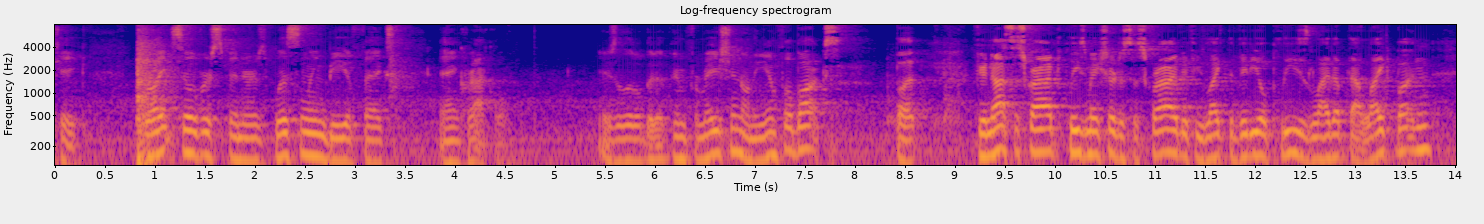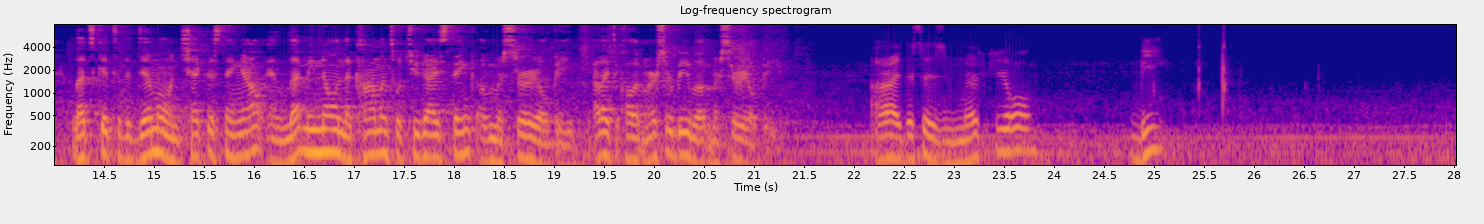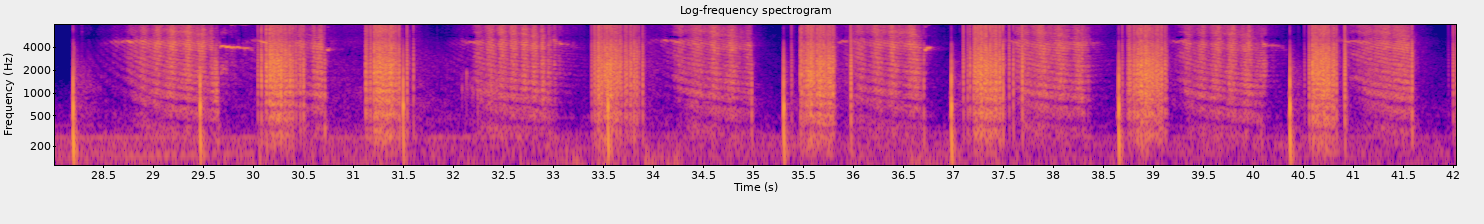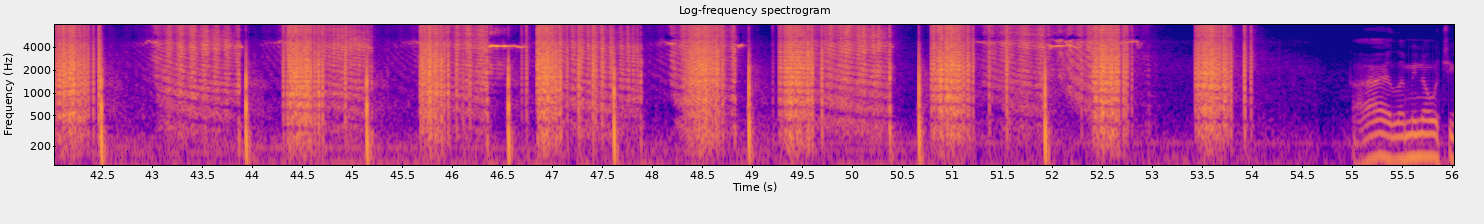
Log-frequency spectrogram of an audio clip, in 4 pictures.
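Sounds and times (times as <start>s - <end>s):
firework launch reports: 0.0s - 4.5s, 5.4s - 21.3s, 28.2s - 54.1s
shrill firework whistling: 28.2s - 54.1s.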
